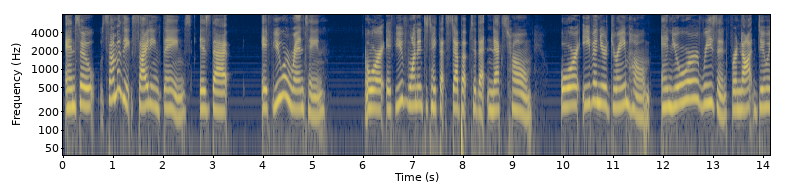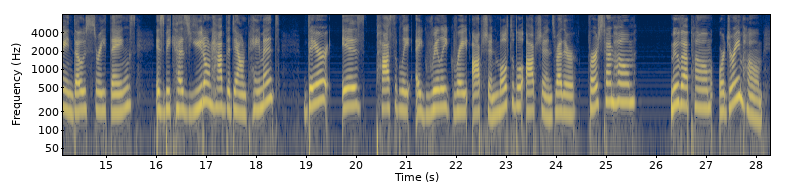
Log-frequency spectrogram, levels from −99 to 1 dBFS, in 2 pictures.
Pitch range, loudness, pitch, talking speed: 200-255 Hz, -20 LUFS, 225 Hz, 140 wpm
